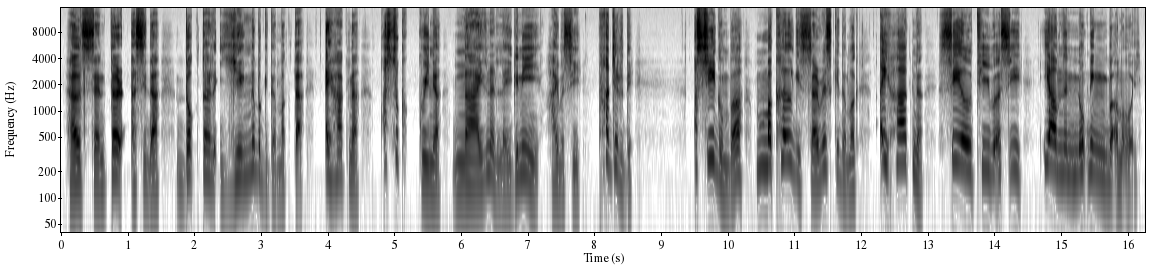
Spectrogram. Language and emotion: Manipuri, angry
